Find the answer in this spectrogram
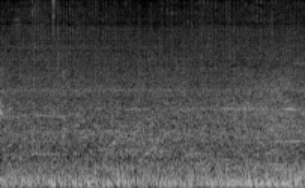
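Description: Busy night-time road traffic, a steady rumble of motorbikes and cars, with crowd voices mixed in.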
